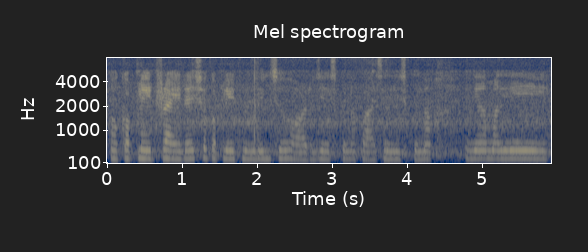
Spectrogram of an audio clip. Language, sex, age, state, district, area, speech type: Telugu, female, 18-30, Telangana, Ranga Reddy, urban, spontaneous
